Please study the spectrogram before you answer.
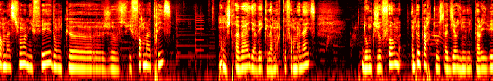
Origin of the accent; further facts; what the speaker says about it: Toulon, Provence-Alpes-Côte d'Azur, France; born there; also born or lived in Paris; Je suis née à Toulon.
